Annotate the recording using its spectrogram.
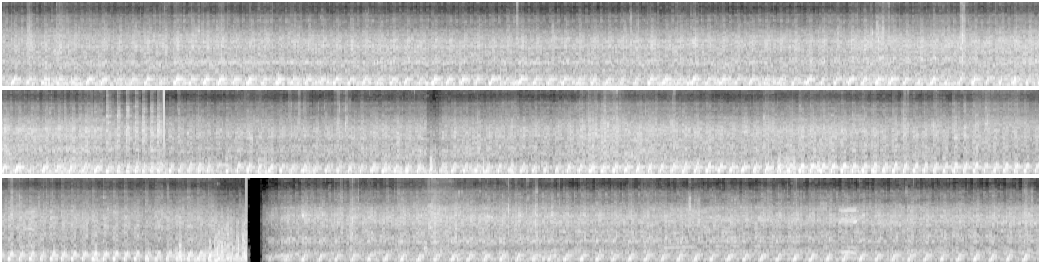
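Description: A man talks loudly over the engine.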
